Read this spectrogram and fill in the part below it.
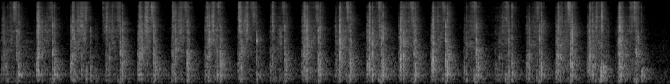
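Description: A deck of tarot cards being shuffled by hand, a quick steady run of crisp riffling slaps repeating evenly throughout, close and clear with no voices.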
